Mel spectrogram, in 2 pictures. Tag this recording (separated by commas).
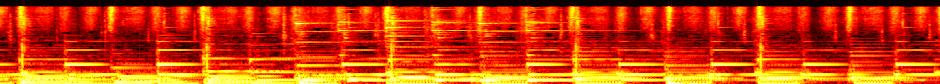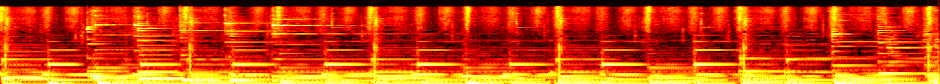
Music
